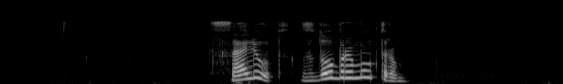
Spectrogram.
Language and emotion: Russian, positive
